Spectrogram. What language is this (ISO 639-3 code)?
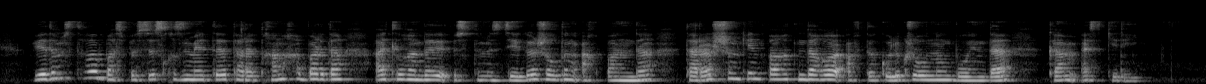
kaz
